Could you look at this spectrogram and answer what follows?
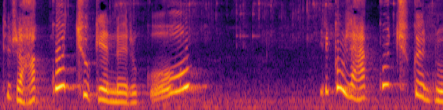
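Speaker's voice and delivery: soothing a pet that won't cheer up; cooing at a sulking pet. Real, not acted. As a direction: gently ask the sulky bird what's wrong. Asking the sulking bird why.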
